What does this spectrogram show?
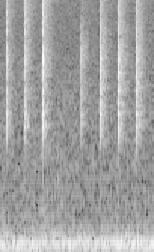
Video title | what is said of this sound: How to Prepare Nails for Acrylic Application (Step By Step) Acrylic Nails Tutorial For Beginners! | you can hear that i'm just tapping it around making sure it's dry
